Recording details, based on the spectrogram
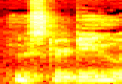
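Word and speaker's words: Hüsker Dü: Bob Mold, formerly of Huskerdoo or Husker, depending on how you say it.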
